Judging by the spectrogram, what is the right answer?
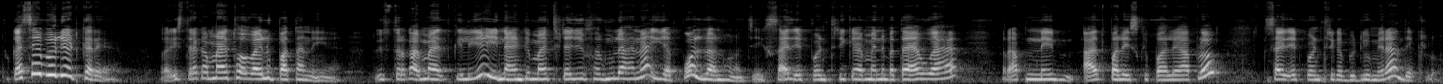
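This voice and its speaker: High, lively woman teaching maths. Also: fairly quick. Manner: coaxing, checks understanding with frequent "okay"; addresses viewers as children. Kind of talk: step-by-step classroom explanation.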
